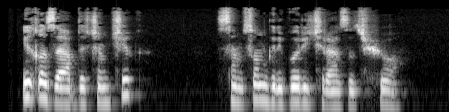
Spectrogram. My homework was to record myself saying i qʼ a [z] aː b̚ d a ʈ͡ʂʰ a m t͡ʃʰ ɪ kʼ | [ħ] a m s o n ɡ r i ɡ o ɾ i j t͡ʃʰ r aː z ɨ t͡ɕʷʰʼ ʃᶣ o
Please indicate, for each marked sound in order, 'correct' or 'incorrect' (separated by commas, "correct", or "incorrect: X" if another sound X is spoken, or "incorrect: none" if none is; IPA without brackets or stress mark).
correct, incorrect: s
